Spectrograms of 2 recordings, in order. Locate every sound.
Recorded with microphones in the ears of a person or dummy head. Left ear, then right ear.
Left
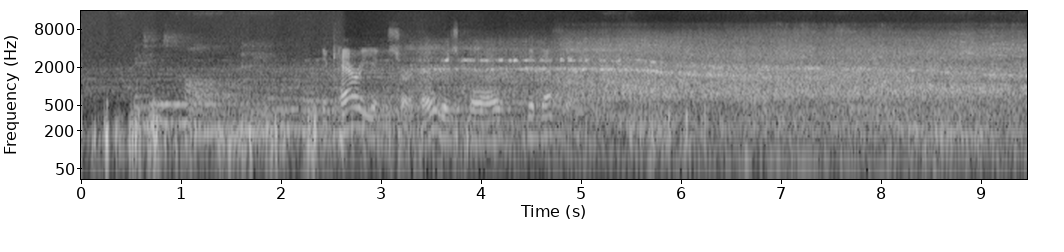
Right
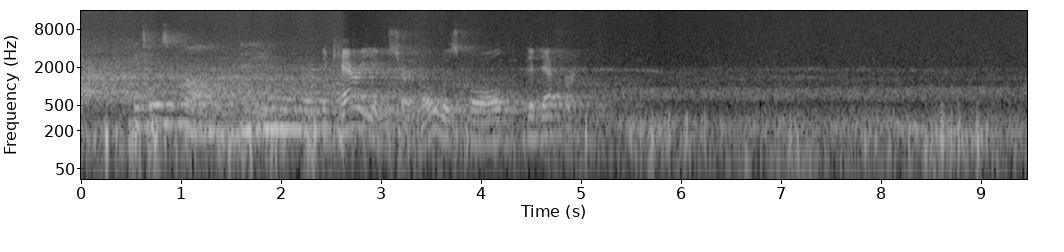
0.5 s a woman speaking: 85° right, 3.5 m
2.4 s a man speaking: 30° left (ahead or behind), 0.6 m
